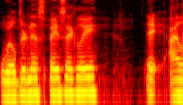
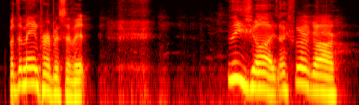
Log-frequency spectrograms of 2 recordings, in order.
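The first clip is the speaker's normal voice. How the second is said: talking through a yawn, higher; 6 semitones higher than usual. Speaker mid-explanation, yawning while talking. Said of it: "I don't know why I'm yawning so much".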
